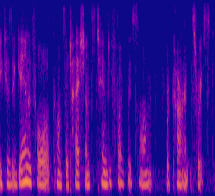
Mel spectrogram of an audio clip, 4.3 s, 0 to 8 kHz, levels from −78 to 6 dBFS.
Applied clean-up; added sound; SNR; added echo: neural separator model SepFormer DNS4.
